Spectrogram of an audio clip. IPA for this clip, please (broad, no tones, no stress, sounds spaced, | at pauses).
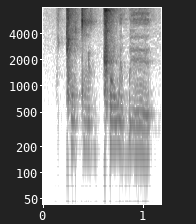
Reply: ǀ uː t lʲ o ɡ ǁ ʊ w ɪ ɓ ɪː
